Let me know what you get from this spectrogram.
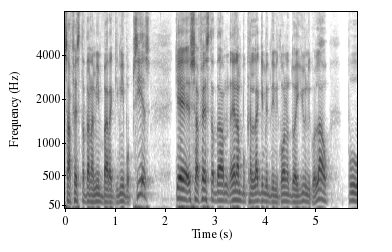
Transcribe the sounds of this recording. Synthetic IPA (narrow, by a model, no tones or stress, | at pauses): sɐfe̞st̪ɐt̪ɐnɐmimbɐɾɐcinipo̞psie̞s | ce̞sɐfe̞st̪ɐt̪ɐe̞nɐmbukʰɐlːɐcimet̪iniko̞nɐt̪uɐʝiuniko̞lɐu | pu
